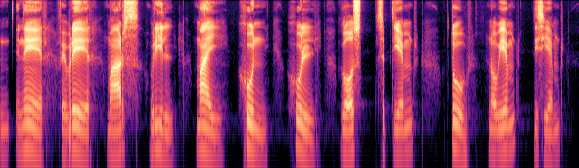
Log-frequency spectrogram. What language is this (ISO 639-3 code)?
ztu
